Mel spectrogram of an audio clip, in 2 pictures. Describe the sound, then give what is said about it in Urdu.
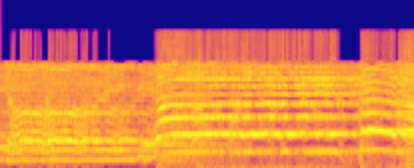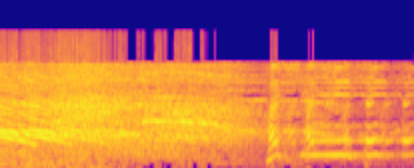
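A crowd chants the religious slogan Ya Rasool Allah at an Islamic gathering, with many voices raised together in a few loud, sustained phrases. Each phrase has a strong, tonal ring. “یا رسول اللہ کا نعرہ لگاتے”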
